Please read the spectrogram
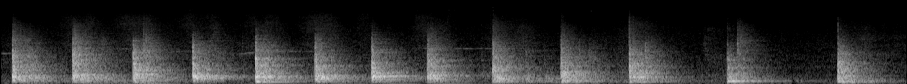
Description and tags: passos na escada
